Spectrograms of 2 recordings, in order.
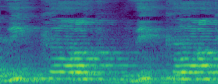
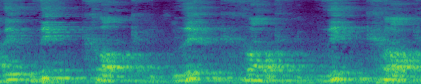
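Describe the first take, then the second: First: "zikrak" with the first kaf bouncing; wrong qalqalah. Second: "zikrak" with airy k, no echo vowel; careful "zikrak" without qalqalah; correct unbounced kaf. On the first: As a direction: echo a tiny vowel after k in "zikrak". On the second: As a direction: let breath out on the k in "zikrak". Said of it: "Ya, seperti itu". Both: Shown as a demonstration.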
